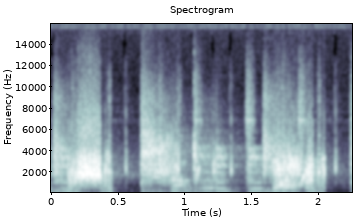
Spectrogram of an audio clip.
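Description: Film score music under a brawl, with a loud noisy hit right at the start and a short cartoonish sound effect that slides up and down in pitch about a second in.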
